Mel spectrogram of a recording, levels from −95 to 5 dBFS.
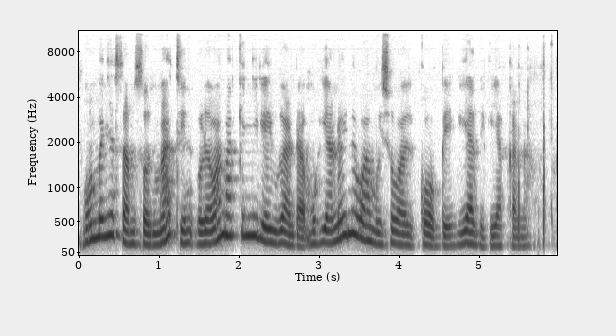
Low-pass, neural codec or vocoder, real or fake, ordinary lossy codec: none; vocoder, 22.05 kHz, 80 mel bands, HiFi-GAN; fake; none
